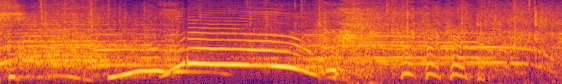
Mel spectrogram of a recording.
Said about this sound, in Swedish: Ja, kan vi ha en applåd för våra ex? Ja.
